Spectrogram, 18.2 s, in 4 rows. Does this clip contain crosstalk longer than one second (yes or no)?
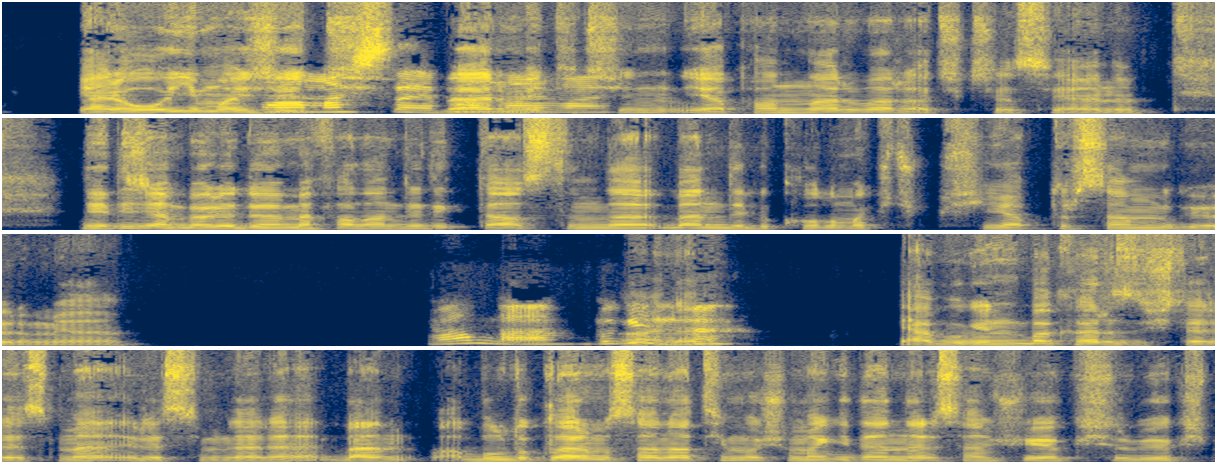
yes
